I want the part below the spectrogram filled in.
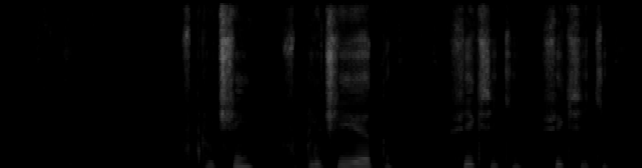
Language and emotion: Russian, neutral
